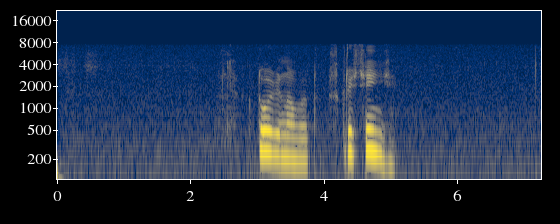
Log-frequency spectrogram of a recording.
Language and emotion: Russian, sad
